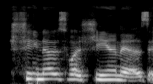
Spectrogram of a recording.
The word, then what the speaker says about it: Shein: I just didn't know it was pronounced Shein.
